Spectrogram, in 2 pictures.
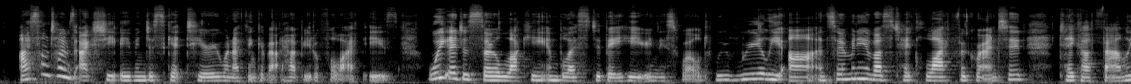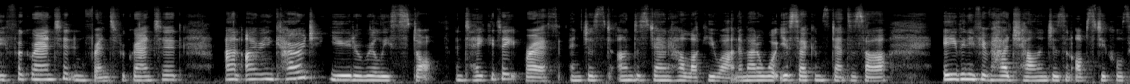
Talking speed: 215 wpm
